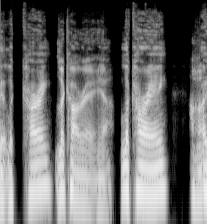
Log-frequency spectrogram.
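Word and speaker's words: Le Carré: Le Carre, yeah.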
